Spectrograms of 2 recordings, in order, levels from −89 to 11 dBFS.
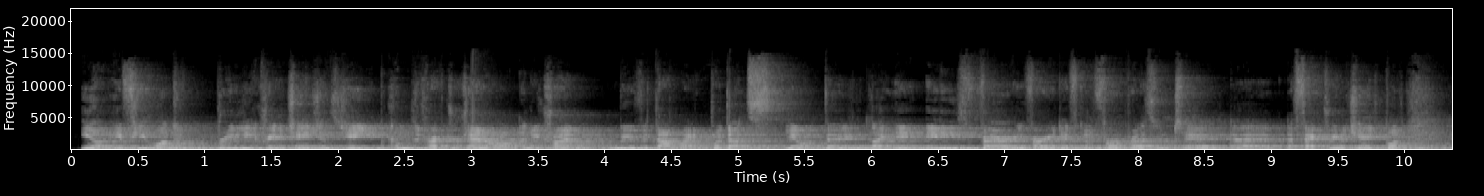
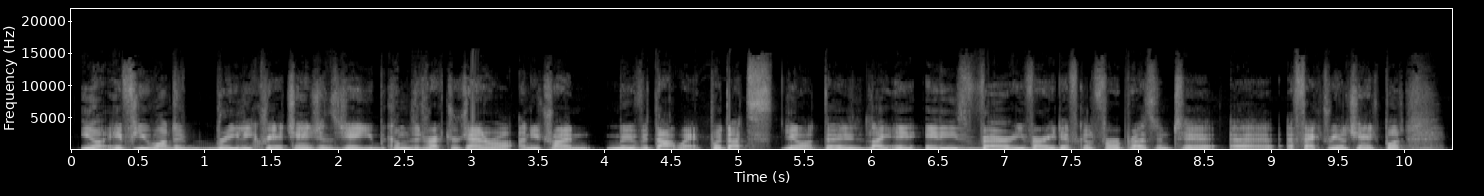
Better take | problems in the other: second | room echo; noticeable; dies away in 1.8 s // off-mic speech; somewhat distant

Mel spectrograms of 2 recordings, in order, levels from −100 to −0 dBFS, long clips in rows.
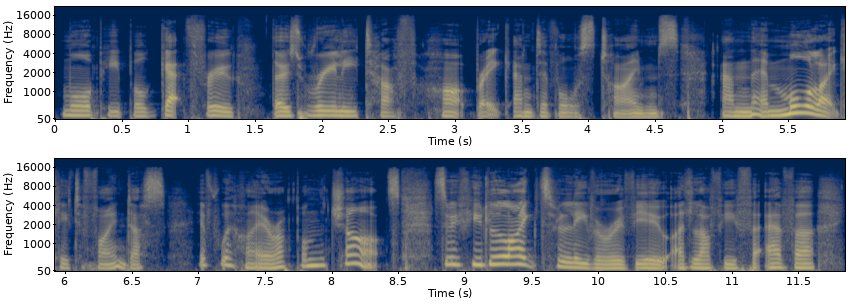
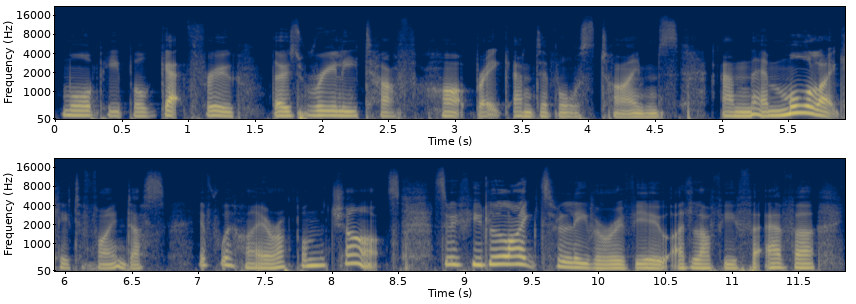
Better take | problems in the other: first | muffled; very; fading above 3 kHz

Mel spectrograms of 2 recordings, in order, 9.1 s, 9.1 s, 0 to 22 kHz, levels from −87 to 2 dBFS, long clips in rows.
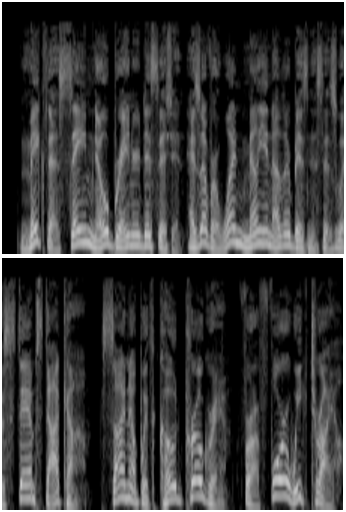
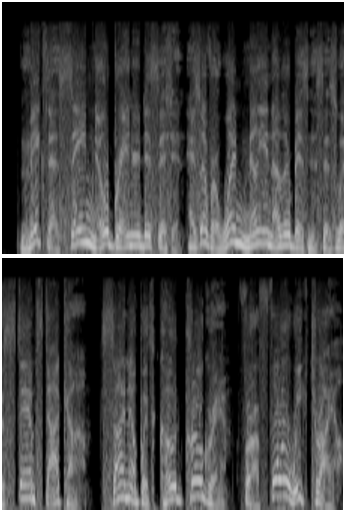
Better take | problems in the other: first | distortion; heavy; 6 dB below the speech

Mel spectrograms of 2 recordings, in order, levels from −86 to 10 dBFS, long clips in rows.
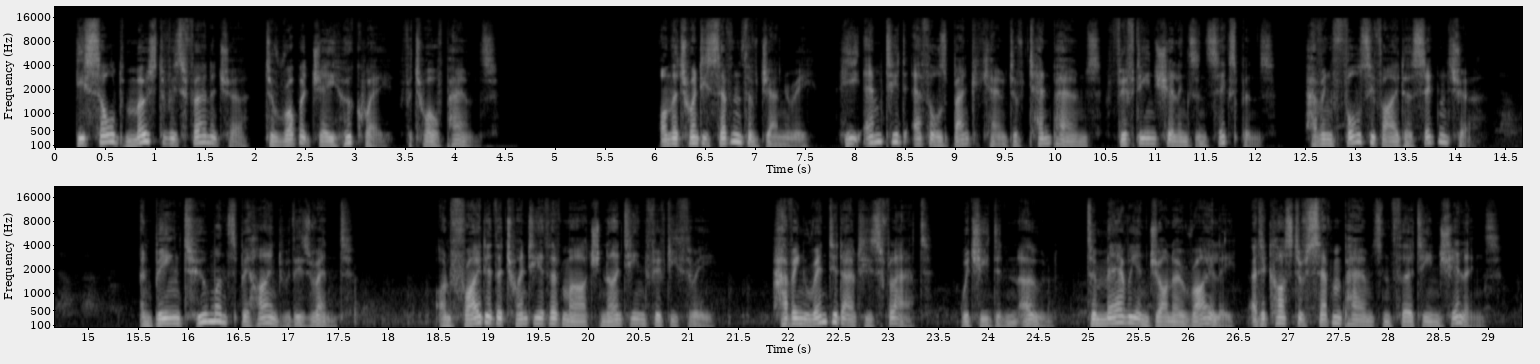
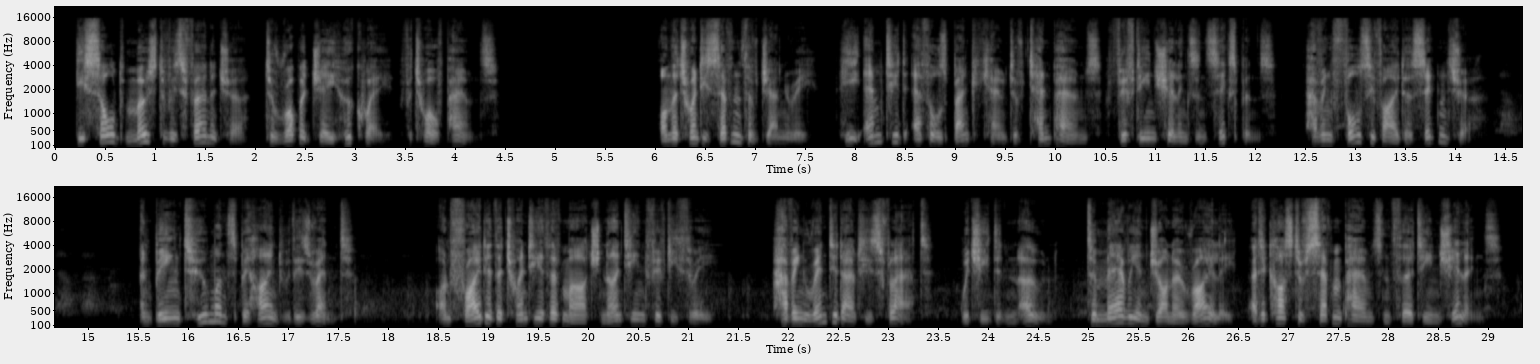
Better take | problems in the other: first | thin; very; fading below 550 Hz

